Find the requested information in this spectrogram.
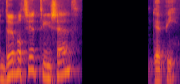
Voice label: "Dubbeltje 10 cent - Duppie", Nieuw lekkerlands dialect; dubbeltje, tien cent

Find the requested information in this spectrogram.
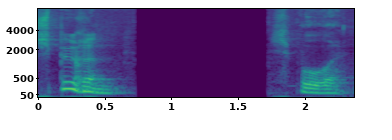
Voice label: "Spoege", dialect Nieuw lekkerlands; spugen

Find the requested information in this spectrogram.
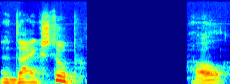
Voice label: "Hol", Nieuw lekkerlands dialect; dijkstoep

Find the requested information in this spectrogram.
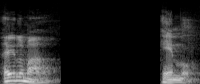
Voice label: "Himmel", dialect Nieuw lekkerlands; helemaal

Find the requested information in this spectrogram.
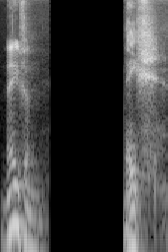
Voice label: "Neefs", dialect Nieuw lekkerlands; mv. van neef

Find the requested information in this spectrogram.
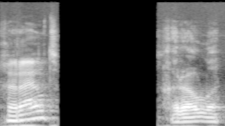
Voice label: Gerolen, Nieuw lekkerlands dialect; geruild

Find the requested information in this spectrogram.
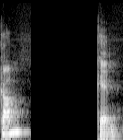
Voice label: "Ken", Nieuw lekkerlands dialect; kan

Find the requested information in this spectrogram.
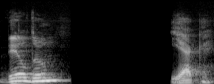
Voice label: "Jakken", dialect Nieuw lekkerlands; wild doen

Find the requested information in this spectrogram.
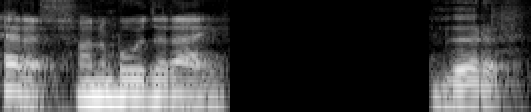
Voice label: "Wurf", Nieuw lekkerlands dialect; erf (boerderij)

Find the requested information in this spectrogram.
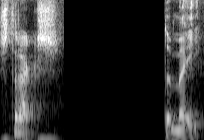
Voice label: "Temee", Nieuw lekkerlands dialect; straks

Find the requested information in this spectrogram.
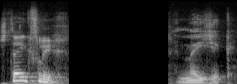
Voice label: Meezik, Nieuw lekkerlands dialect; steekvlieg

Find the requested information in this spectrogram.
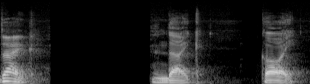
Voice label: "Daik of Kaai", Nieuw lekkerlands dialect; dijk

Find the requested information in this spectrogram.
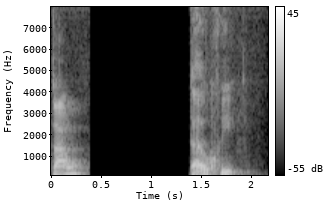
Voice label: "Touw - Tougi", Nieuw lekkerlands dialect; tougie

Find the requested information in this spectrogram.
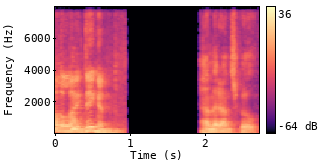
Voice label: "Anderand spul", Nieuw lekkerlands dialect; Allerlei dingen

